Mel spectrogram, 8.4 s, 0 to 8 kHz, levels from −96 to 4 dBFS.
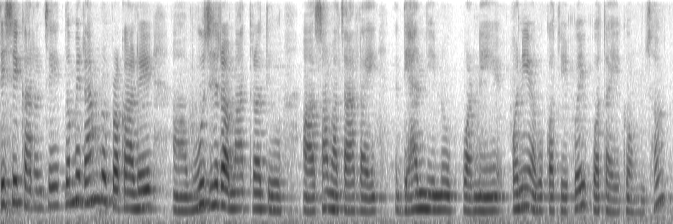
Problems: none marked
